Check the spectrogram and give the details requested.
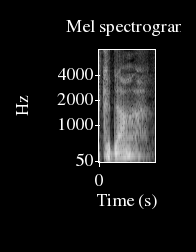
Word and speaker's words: KDA: I keep forgetting the correct pronunciation. It's Kada.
